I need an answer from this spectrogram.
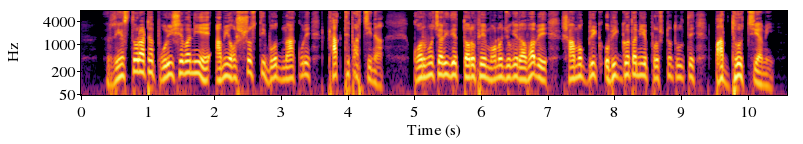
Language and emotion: Bengali, fearful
